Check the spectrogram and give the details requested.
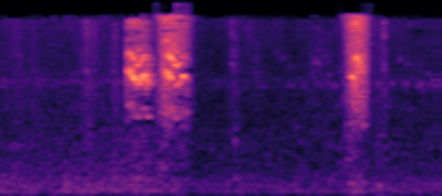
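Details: Calling female double-collared seedeater, used to excite males: a quick pair of high, sharp chips, then a short pause and a single chip, with a steady low rumble behind.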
